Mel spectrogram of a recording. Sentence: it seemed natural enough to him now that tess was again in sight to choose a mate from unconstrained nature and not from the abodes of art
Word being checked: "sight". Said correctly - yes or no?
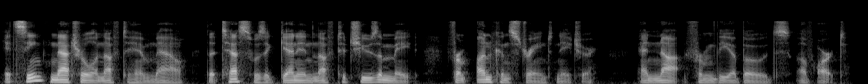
no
